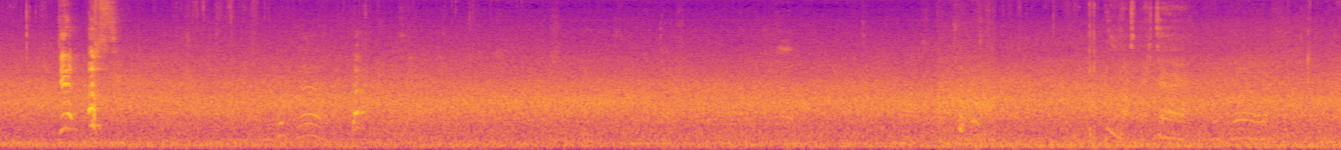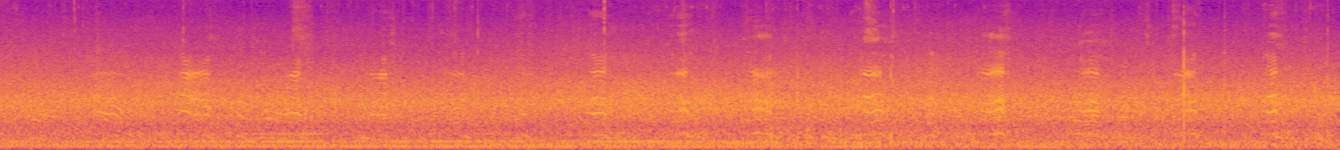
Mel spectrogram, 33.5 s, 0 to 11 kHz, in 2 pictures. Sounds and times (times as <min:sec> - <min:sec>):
Speech: 0:03.4 - 0:04.6, 0:13.8 - 0:16.0, 0:19.0 - 0:20.7.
